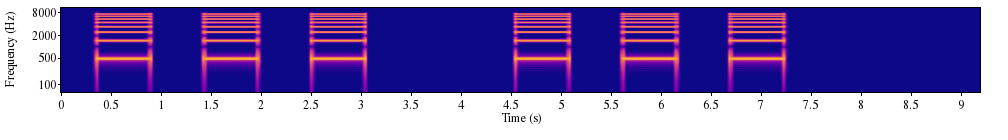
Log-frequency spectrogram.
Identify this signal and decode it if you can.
Alarm pattern, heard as an alarm's beeps, played twice, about 490 Hz. Temporal three. Smoke or fire, evacuate.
